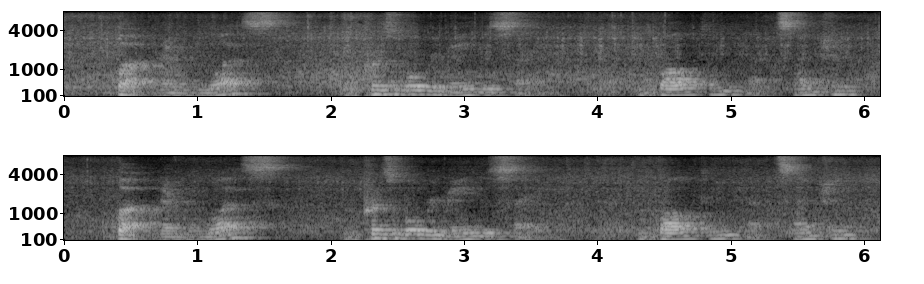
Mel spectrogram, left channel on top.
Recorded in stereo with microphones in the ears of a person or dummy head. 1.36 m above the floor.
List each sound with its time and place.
0.4 s a man speaking: 30° right (ahead or behind), 1.1 m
